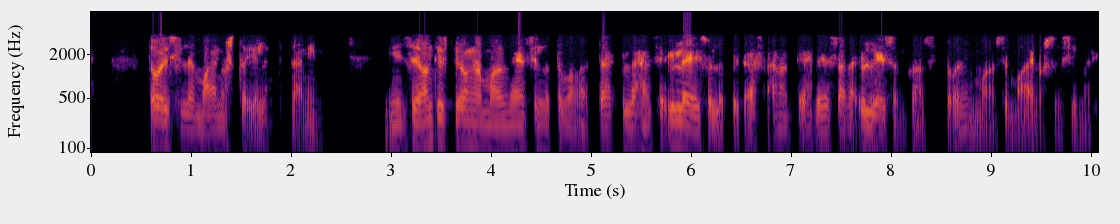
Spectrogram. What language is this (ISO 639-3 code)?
fin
